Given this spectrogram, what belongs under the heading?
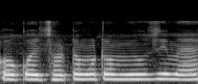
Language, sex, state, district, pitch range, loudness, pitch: Marwari, male, Rajasthan, Nagaur, 225-235 Hz, -11 LUFS, 230 Hz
